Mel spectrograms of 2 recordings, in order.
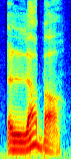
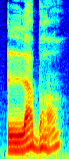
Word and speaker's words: là-bas: Là-bas, là-bas. Remember, final S not pronounced.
